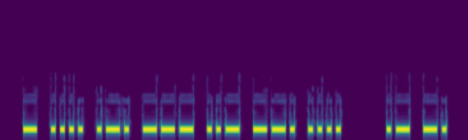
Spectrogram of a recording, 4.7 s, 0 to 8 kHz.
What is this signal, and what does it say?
Morse code, heard as a keyed tone, about 27 wpm, 650 Hz. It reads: THROUGH AN
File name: Book One / 17-Chapter 17 - 26 WPM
